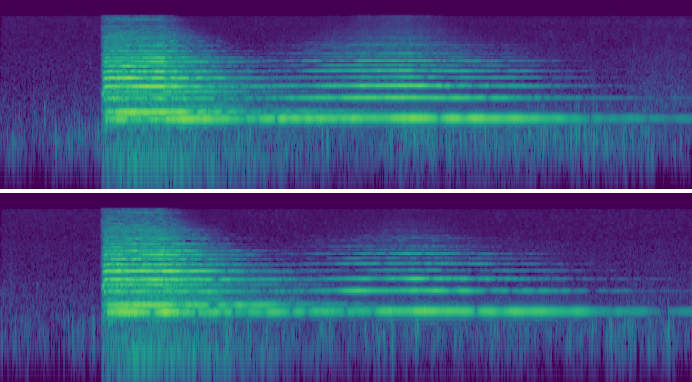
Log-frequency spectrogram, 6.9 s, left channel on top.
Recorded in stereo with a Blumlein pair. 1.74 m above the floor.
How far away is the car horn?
About 6.5 m.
